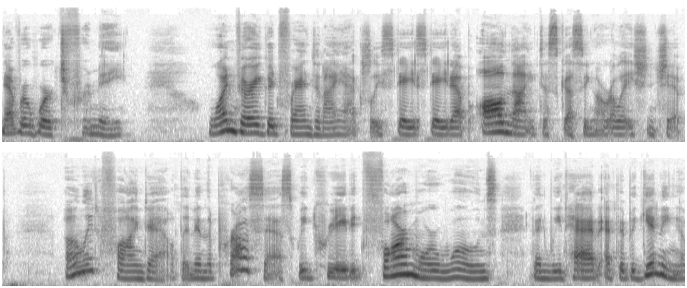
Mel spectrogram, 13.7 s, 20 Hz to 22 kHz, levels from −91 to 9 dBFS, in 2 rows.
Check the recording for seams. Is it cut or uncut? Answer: cut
